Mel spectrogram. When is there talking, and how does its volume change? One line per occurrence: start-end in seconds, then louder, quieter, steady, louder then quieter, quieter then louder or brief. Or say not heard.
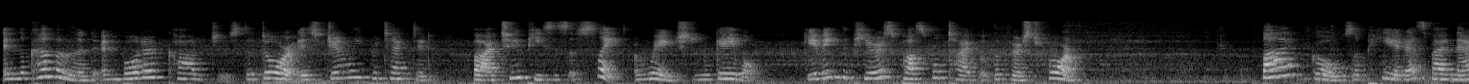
0.0-10.9 steady
12.5-14.6 brief.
